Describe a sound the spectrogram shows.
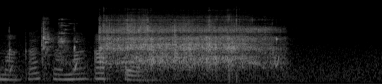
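A blender whirs loudly and steadily, then stops.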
